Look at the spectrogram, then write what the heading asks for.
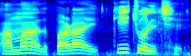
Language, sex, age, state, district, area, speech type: Bengali, male, 30-45, West Bengal, Purba Medinipur, rural, read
